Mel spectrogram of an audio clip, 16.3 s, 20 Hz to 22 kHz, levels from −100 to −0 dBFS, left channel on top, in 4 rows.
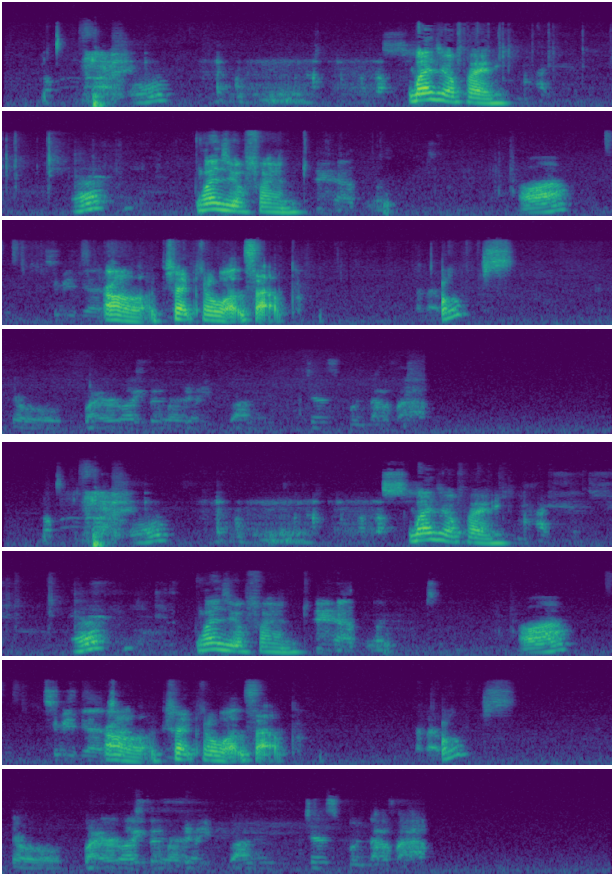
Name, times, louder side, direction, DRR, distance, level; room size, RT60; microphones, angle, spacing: voice 1, 0.5-1.1 1.4-2.8 4.5-4.8 7.5-7.8, equal, ahead, 0.9 m, -37 dB
voice 2, 2.7-3.4 5.4-6.0 8.8-10.0 11.1-11.5, left 5 dB, 60° left, 0.4 m, -28 dB
voice 3, 8.4-9.0 11.0-11.1 12.3-14.0 14.2-15.0, right 9 dB, 70° right, 0.4 m, -46 dB
3.4 x 2.6 x 2.5 m
head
